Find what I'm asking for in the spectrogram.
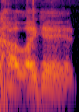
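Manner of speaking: dropped low with a mock shout; low growly voice. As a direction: growl it out deep. Says it twice, differently.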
